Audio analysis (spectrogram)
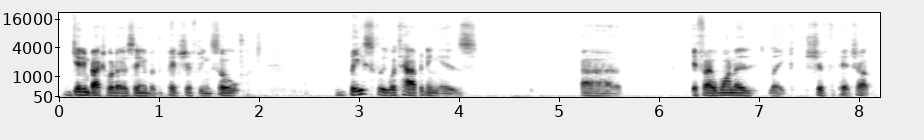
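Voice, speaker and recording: A man giving a casual, unscripted technical demo in a laid-back, hesitant way, thinking aloud, with a husky, slightly gravelly voice. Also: mid-range voice. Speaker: electronics builder demonstrating a device.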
